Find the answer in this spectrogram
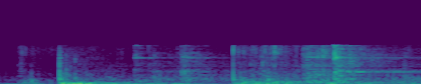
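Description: Slowed-down audio of a basketball shot: two deep, drawn-out thuds of the ball striking the hoop, the first a little under a second in and the second about two and a half seconds in, each trailing a low rumble, then a faint lingering ring near the end.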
